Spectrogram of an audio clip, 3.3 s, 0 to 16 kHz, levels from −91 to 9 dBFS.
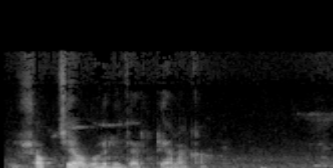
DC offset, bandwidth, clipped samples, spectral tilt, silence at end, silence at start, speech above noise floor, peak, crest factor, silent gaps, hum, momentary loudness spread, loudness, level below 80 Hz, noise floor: under 0.1%; 11.5 kHz; under 0.1%; -7 dB/octave; 0.1 s; 0.1 s; 29 dB; -6 dBFS; 20 dB; none; none; 15 LU; -25 LUFS; -56 dBFS; -53 dBFS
